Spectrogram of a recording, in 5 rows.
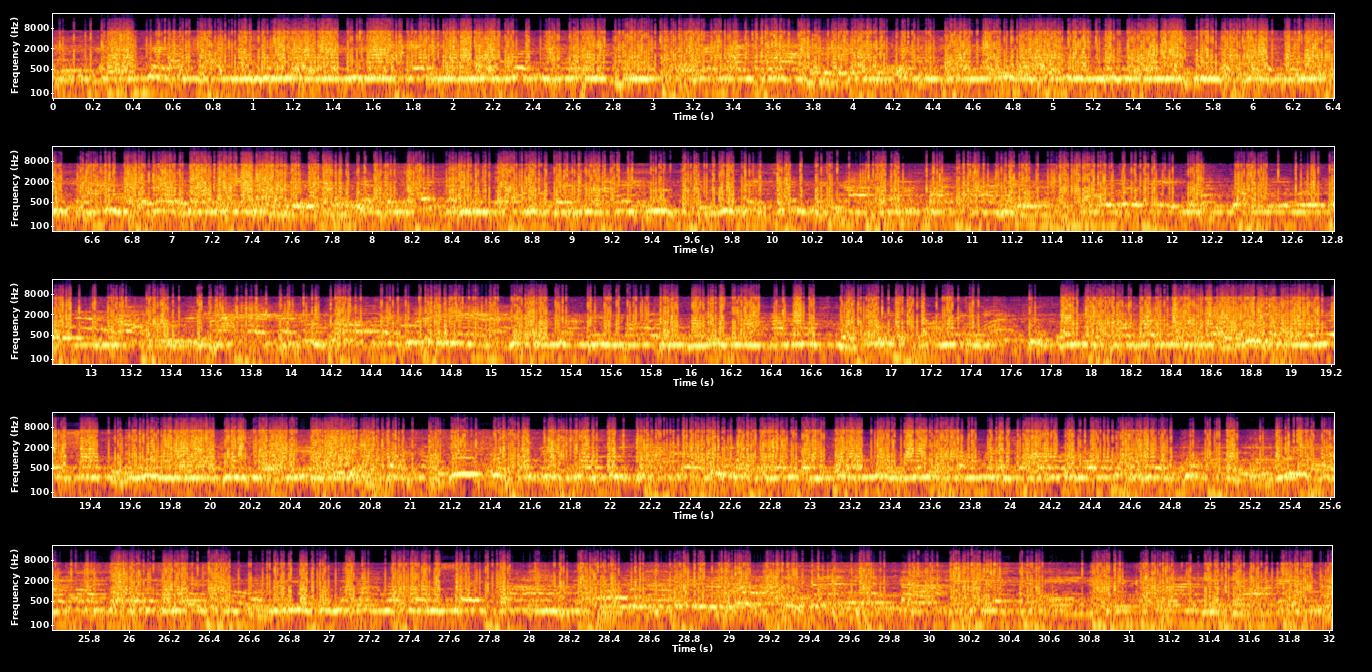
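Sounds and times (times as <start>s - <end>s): distorted live band music: 0.0s - 32.0s.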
